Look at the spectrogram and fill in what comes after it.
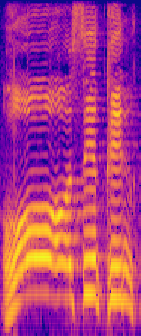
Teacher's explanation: Kemudian yang tebalnya ni ghain, lepas tu ada alif dengan dia, ghasiqin, ghasiqin tafkhim betul tebal kan. Ghasiqin, qin tipis pula sebab qaf baris bawah.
